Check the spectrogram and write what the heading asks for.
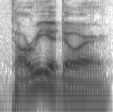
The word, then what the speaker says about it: Toreador: But during that whole experience, I learned that it's not Toreador, it's Toreador. So I'm going to say it like that. That's the way they say it in the thingy thing.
